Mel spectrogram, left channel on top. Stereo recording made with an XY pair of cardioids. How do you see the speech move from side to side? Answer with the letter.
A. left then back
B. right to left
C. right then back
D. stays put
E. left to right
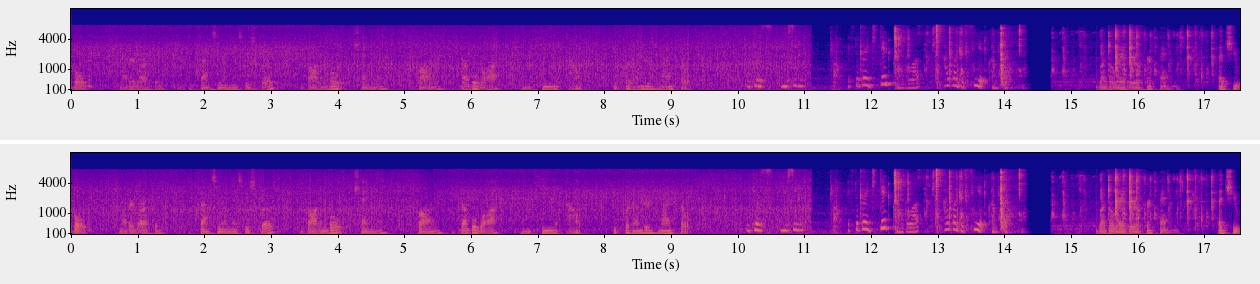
D.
